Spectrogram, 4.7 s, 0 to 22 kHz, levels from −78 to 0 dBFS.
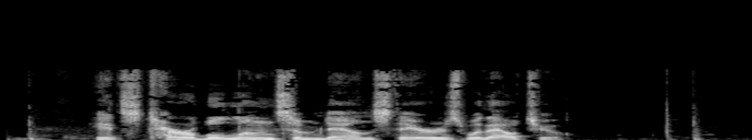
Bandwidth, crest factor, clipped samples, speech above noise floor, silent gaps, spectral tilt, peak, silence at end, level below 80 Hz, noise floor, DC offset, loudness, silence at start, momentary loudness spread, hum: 11.5 kHz; 16 dB; under 0.1%; 54 dB; none; -5 dB/octave; -2 dBFS; 0.35 s; -52 dBFS; -69 dBFS; under 0.1%; -15 LUFS; 0.15 s; 9 LU; none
